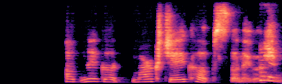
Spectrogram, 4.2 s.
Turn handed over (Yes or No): Yes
